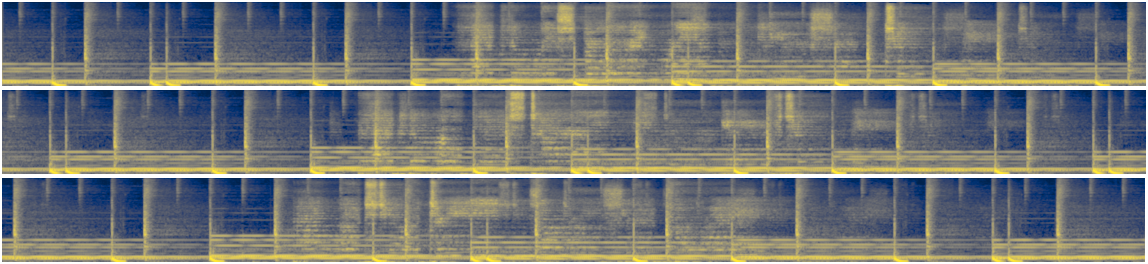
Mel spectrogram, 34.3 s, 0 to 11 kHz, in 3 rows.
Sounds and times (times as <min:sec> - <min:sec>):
Music: 0:00.0 - 0:34.3.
